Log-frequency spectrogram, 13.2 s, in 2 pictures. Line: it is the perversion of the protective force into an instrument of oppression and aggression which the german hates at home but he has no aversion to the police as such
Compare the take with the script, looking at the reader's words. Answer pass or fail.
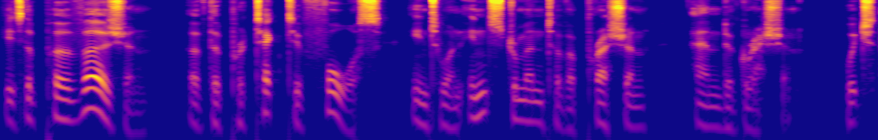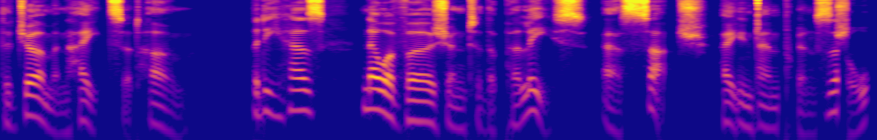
fail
